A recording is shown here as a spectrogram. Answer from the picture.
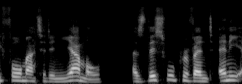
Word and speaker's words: YAML: This is the space where you'll paste your YML, pronounced "YAML", workflow configuration script.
